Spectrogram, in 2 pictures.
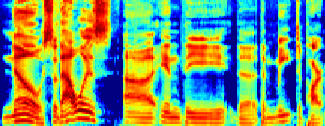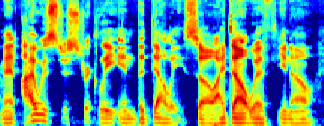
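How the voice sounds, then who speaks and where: A man's voice: sits low, slow pace, hardly any pauses, a little mellow. A young American man talking casually as a guest in an interview. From United States, North Dakota. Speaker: interview guest, radio sales associate.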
